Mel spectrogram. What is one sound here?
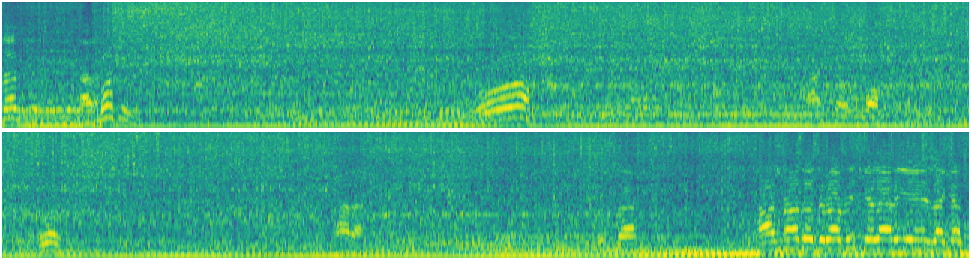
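A grain grinding machine whirs and roars steadily.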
